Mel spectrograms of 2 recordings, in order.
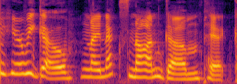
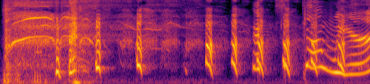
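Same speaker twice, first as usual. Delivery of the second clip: high, giggling through the words; laughing mid-sentence; 13 semitones higher, much slower than usual. Real, not acted. Laughing about mystery origin.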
